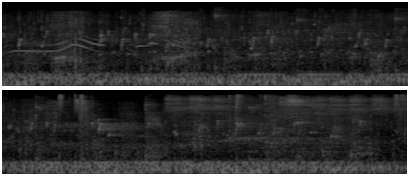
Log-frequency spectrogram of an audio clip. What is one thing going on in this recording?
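A low steady hum of game music plays throughout.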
